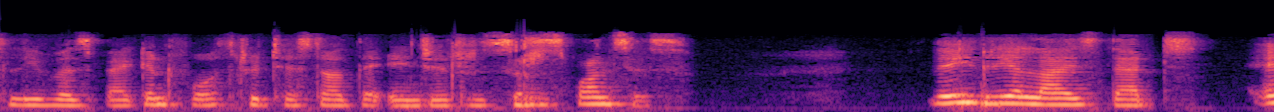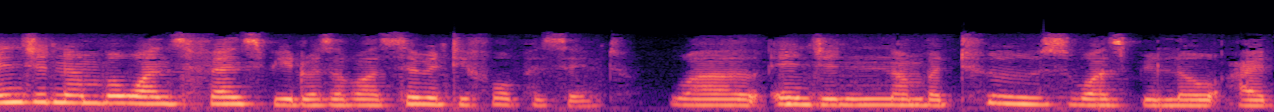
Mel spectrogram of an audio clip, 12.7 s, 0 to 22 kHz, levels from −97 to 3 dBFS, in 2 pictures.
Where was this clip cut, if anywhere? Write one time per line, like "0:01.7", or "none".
0:04.9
